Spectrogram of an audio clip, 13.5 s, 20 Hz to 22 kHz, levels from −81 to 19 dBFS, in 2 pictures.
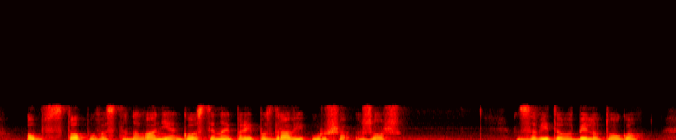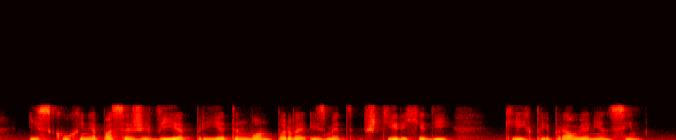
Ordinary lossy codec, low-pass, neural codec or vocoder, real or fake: none; 5.4 kHz; codec, 16 kHz in and 24 kHz out, 1 kbps, XY-Tokenizer; fake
